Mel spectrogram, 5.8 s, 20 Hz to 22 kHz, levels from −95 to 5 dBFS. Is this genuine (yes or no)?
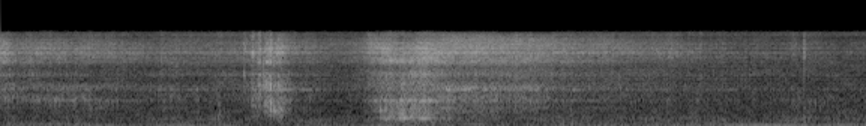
no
